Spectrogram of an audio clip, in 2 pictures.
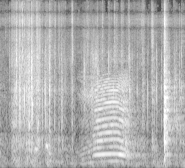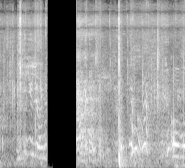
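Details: Water buffalo during transport, giving one drawn-out moo with richly stacked harmonics that swells and fades over about a second, with clattering before it and music after a short silence.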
